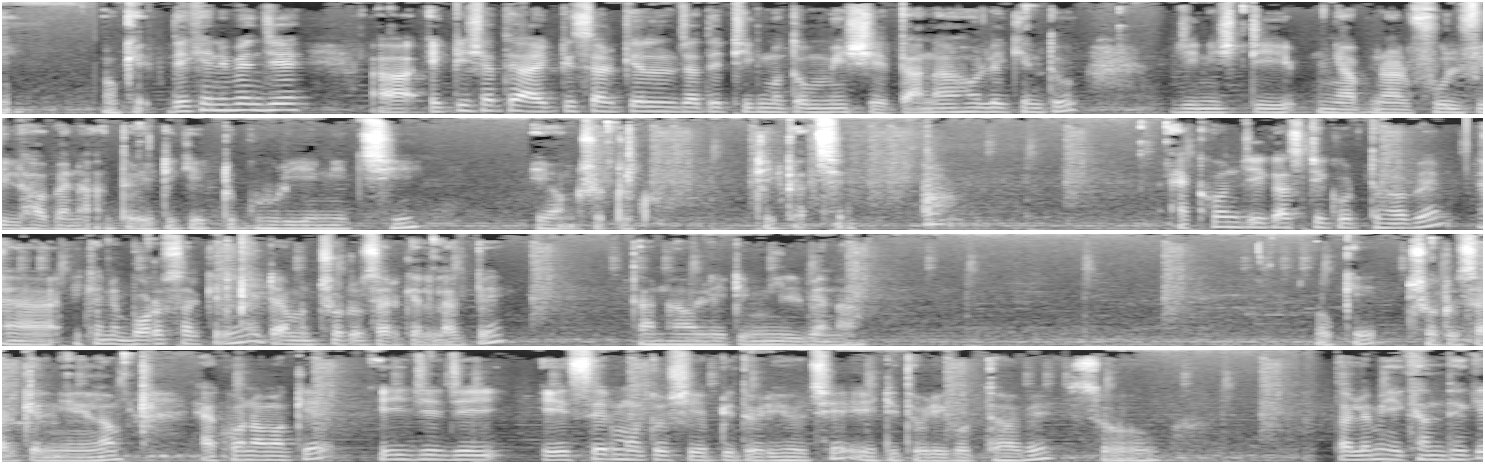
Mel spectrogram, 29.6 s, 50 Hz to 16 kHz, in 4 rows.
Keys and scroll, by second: 16.7 Delete.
